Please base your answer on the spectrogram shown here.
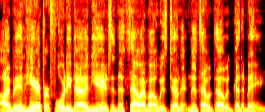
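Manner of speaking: creaky, harsh, rough chain-smoker's rasp. Speaker imitating a longtime old-school employee, harsh smoker voice. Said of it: "maybe I use a harsh smoker voice".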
